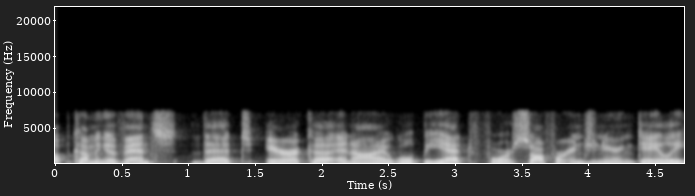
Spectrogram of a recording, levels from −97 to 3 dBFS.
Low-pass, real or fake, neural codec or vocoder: 7.2 kHz; real; none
